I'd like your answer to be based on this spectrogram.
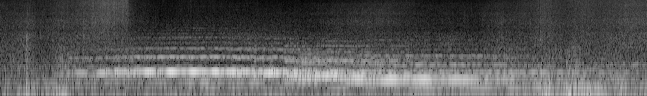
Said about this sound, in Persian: دریا دوباره طوفانی شده بود اما هنگامی که چشمانش را باز می کند هیچ چیزی جز آسمان بالای سرش و موجهای دریا در اطراف خود نمی بیند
